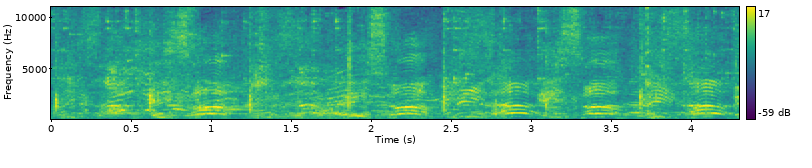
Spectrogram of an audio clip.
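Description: Crowd of mikoshi bearers chanting a short call over and over in many overlapping male voices, a quick repeating rhythm of shouts kept up while carrying the portable shrine.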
